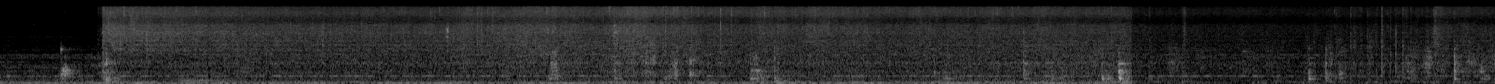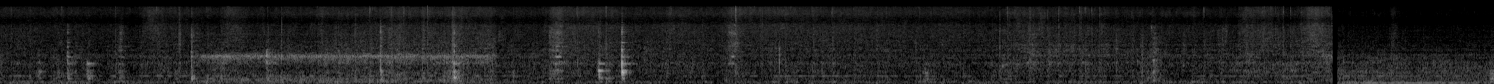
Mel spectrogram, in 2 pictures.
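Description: Chopped onion frying and sizzling in hot olive oil in a non-stick frying pan; the sizzle starts suddenly about a second in. A plastic spatula scrapes and taps against the pan as it stirs, later through tomato paste and grated tomato, over a steady low hum.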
